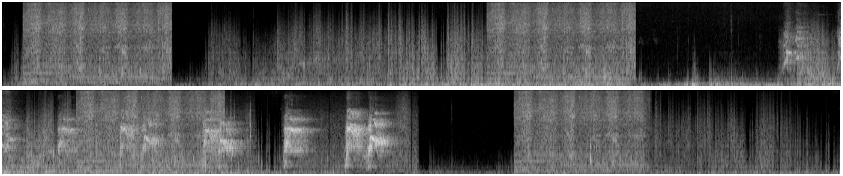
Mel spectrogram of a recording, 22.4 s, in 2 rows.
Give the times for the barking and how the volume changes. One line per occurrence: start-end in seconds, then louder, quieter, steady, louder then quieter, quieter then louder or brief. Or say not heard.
10.3-16.6 louder.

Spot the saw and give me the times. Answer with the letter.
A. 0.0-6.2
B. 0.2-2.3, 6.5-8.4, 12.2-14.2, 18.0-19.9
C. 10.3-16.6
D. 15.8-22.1
B.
